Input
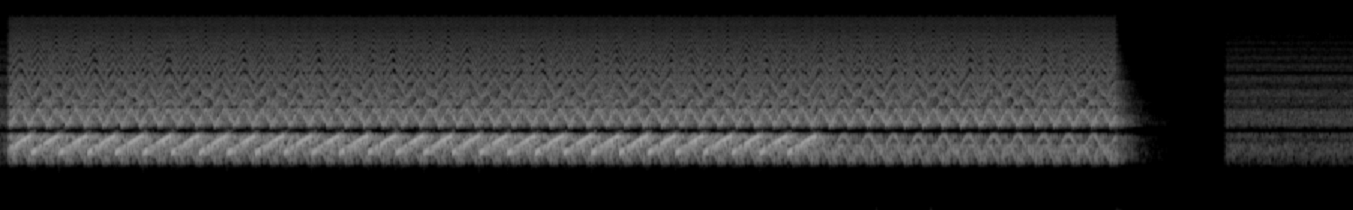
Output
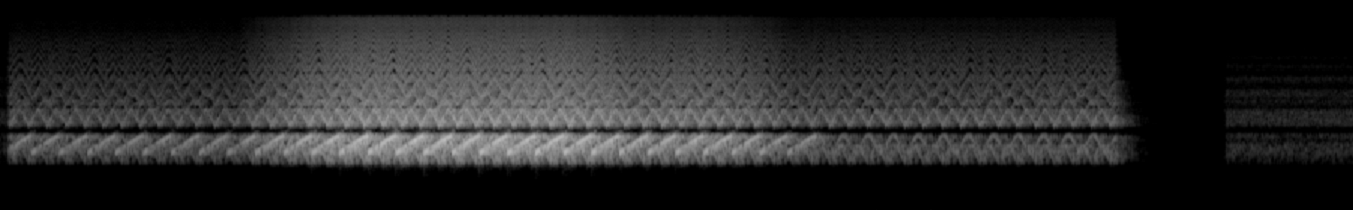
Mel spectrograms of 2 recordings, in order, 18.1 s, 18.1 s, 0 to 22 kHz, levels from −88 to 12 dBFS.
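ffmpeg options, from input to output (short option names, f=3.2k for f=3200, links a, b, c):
-af "volume=9dB,afade=t=in:st=3.18:d=0.65:silence=0.251189,afade=t=in:st=3.83:d=1.1:silence=0.281838,afade=t=out:st=7.55:d=0.89:silence=0.446684,afade=t=out:st=9.44:d=1.09:silence=0.266073"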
